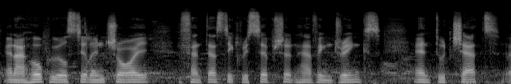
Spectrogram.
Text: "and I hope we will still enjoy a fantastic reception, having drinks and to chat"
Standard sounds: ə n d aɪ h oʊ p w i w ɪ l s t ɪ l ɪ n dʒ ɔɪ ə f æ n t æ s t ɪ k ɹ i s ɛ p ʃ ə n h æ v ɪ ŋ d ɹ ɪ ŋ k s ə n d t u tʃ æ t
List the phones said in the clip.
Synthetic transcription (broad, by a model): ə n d aɪ h oʊ p w i w ɪ l s t ɪ l ɪ n dʒ ɔɪ ə f æ n t æ s t ɪ k ɹ i s ɛ p ʃ ə n h æ v ɪ ŋ d ɹ ɪ ŋ k s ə n t u tʃ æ t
